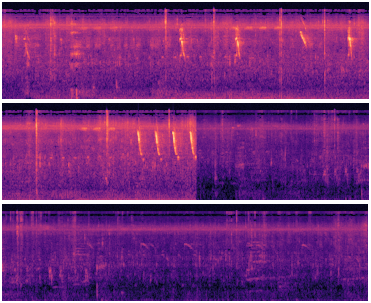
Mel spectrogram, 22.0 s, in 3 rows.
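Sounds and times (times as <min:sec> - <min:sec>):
bird chirps: 0:00.3 - 0:11.2.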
